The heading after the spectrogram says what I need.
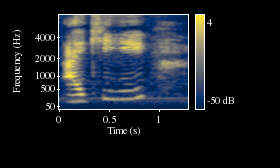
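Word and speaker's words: iQIYI: I fig I finally figured out how to pronounce it I key anyway the show is about college students it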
